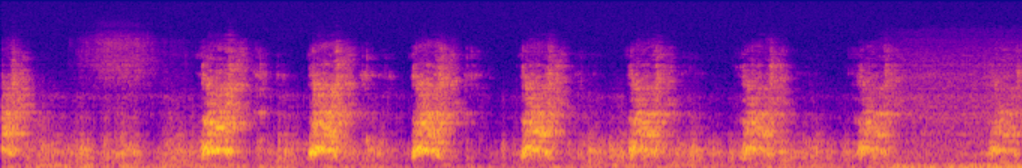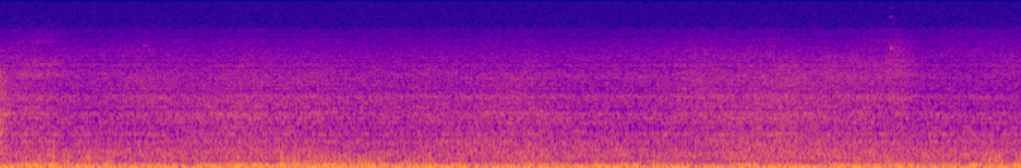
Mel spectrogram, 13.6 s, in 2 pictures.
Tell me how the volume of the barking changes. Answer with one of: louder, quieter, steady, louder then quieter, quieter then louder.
quieter.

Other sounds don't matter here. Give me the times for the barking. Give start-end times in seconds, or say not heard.
0.0-6.9.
